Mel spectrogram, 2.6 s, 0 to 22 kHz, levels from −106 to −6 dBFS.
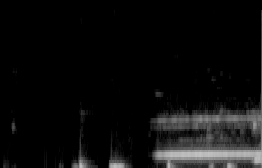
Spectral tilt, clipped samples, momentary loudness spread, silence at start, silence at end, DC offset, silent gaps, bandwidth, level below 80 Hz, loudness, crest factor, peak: -13 dB/octave; under 0.1%; 18 LU; 0.8 s; 0 s; under 0.1%; 1.03-1.08 s, 1.33-1.48 s; 1.5 kHz; -50 dBFS; -37 LUFS; 12 dB; -26 dBFS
